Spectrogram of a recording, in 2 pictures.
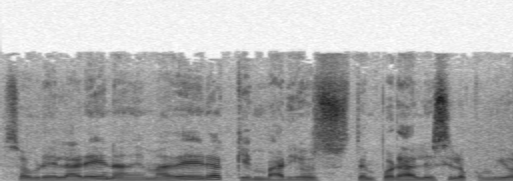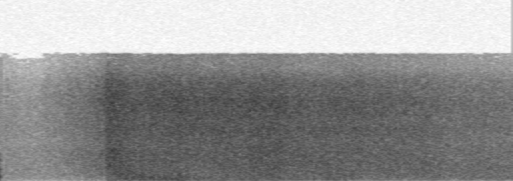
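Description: A voice talks briefly, then a steady, fairly loud roar of waves washing onto a beach takes over, a continuous rushing surf with no break in it.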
